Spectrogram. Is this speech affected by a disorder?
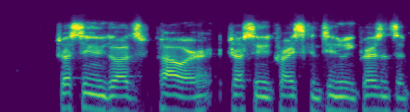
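Yes: Parkinson's disease, mild.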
